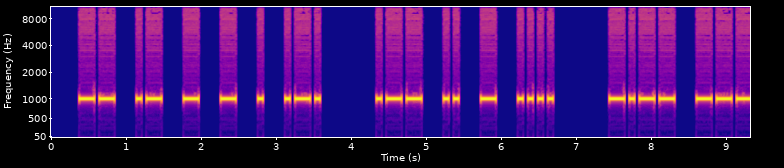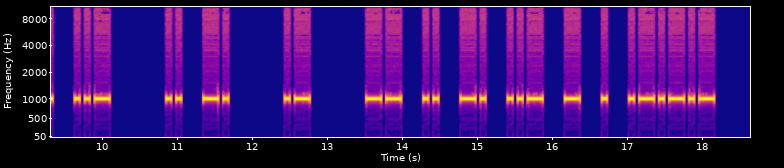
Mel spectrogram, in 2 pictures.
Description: Morse code, heard as a keyed tone, about 18 wpm, spaced as for 15 wpm, 1000 Hz. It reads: MATTER WITH YOU IN A MINUTE.
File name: qotdfiles / 15wpm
